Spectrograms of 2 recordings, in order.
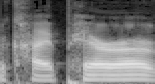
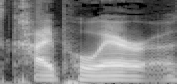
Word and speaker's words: Capoeira: During the standby phase of this card is in defense, you can special summon a Dinowrestler, Capoeira, Raptor from your deck. You can use this effect once per turn. I said it wrong because I should know how to say it. It's Capoeira, so Capoeira, Raptor.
